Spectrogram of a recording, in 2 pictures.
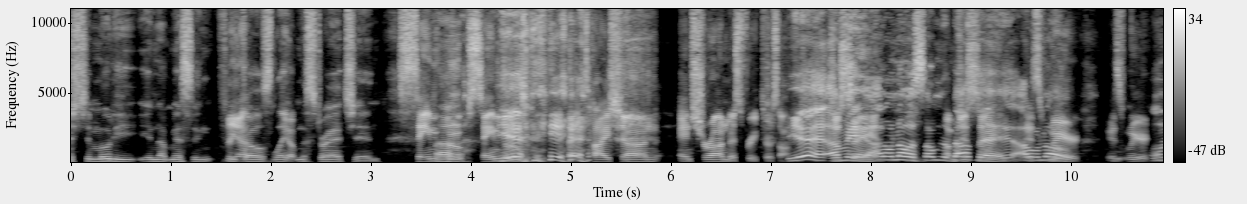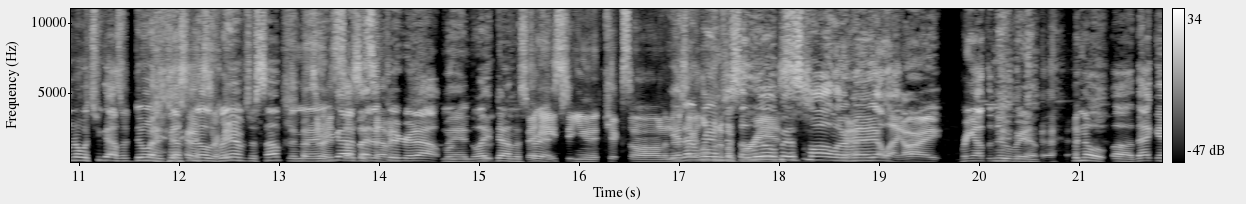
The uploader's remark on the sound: Border War LIVE Pregame Show from Wayne & Larry's. Live from Wayne & Larry's in Lawrence, Kansas.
